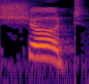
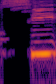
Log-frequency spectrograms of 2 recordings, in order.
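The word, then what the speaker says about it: shoe: जूते जो होते हैं वो शूज होते हैं, एक जूता को क्या कहेंगे? इट्स शू। सू नहीं होता ये, इट्स शू।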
